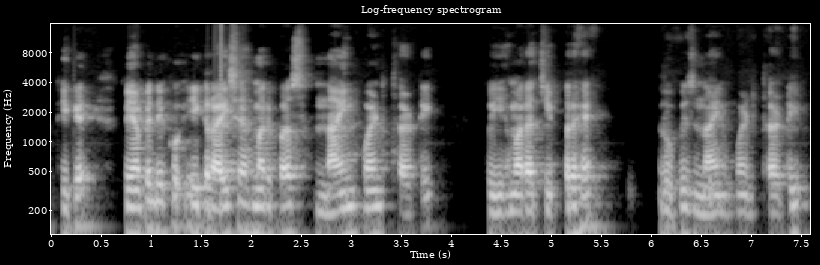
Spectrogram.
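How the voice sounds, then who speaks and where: A man teaching an exam-prep math lesson, explaining each step slowly and dictating a word problem. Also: lowish voice, a little mellow.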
